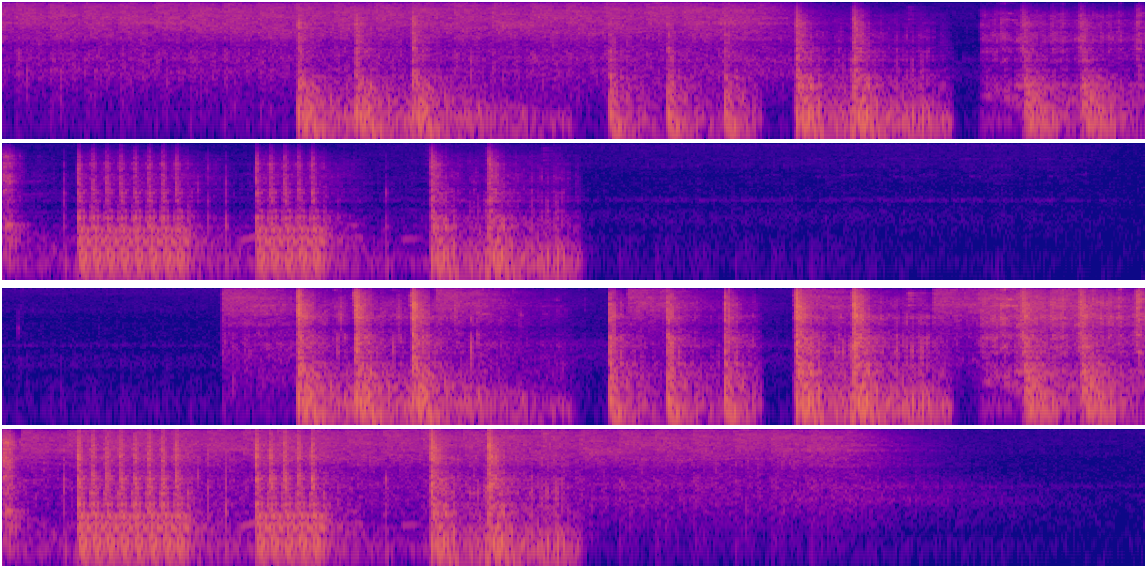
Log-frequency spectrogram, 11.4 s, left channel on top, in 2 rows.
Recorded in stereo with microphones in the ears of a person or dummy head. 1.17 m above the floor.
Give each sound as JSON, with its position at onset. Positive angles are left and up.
{"t": 1.5, "sound": "a gunshot", "side_deg": -35}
